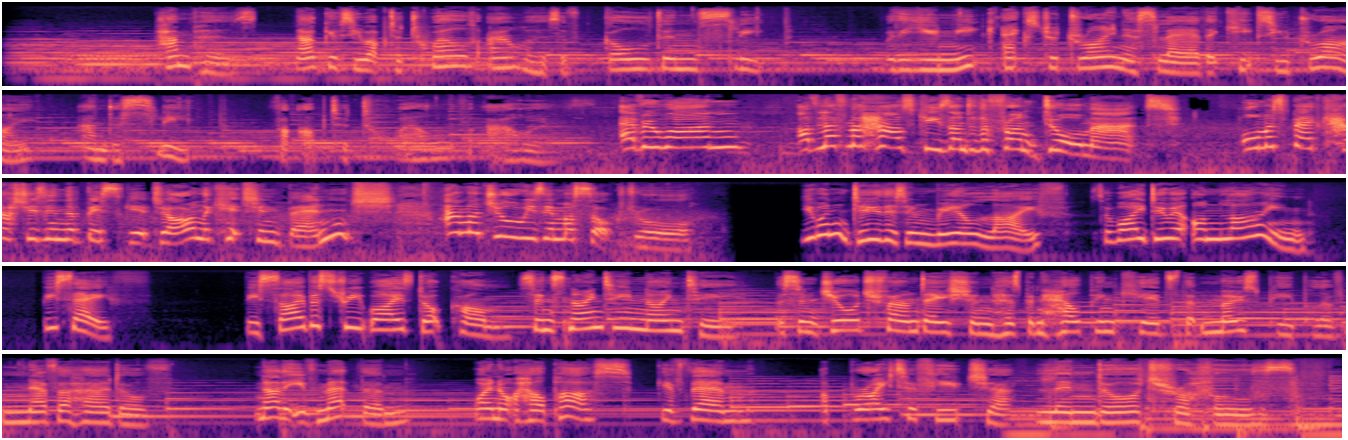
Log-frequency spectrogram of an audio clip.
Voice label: commercial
